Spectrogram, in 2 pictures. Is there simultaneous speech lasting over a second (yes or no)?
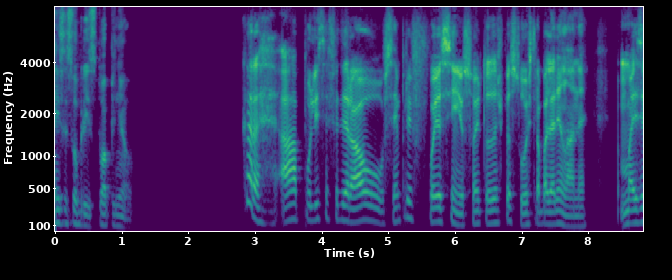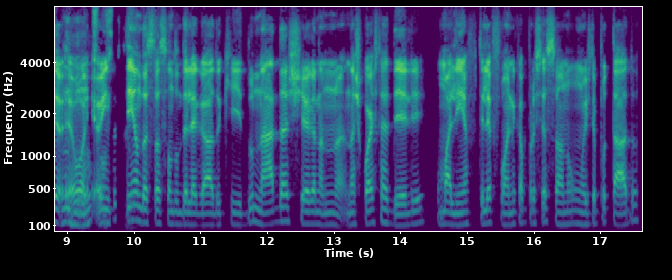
yes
